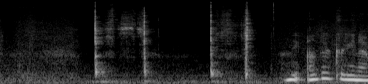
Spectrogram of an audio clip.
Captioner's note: scratching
